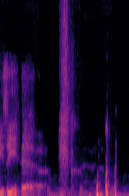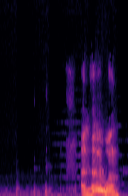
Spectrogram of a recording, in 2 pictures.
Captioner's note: giggling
